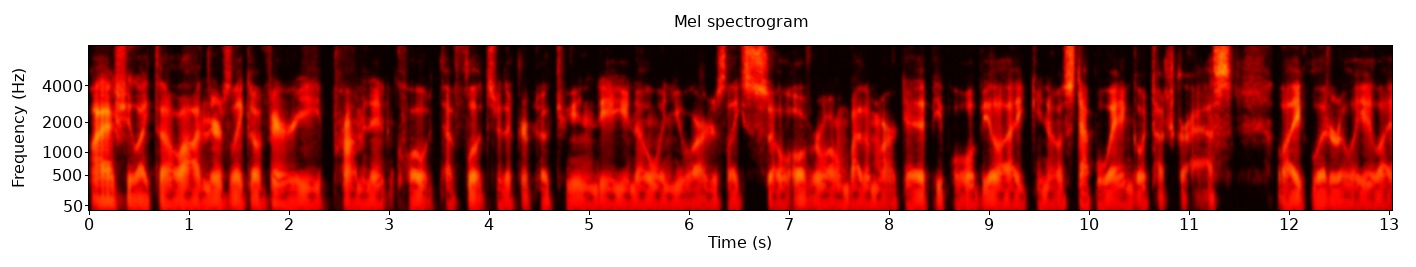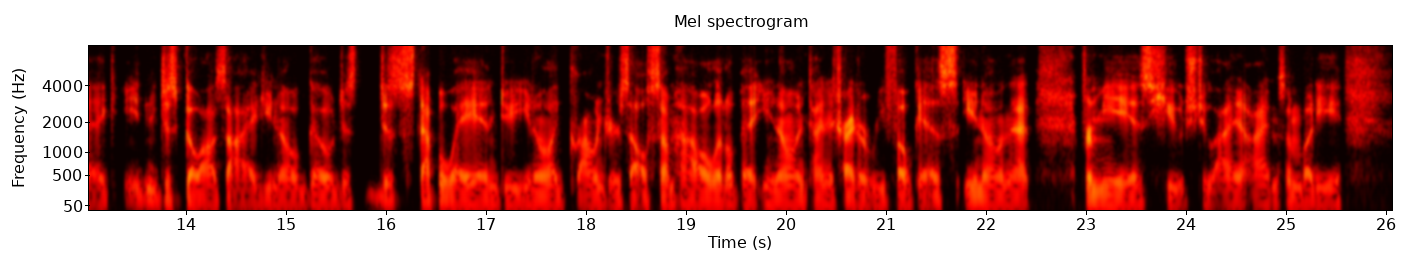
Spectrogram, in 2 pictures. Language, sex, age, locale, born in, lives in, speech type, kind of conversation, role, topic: English, male, 35-39, en-US, United States, United States, conversation, unstructured, none, What is a small habit that has quietly improved your day-to-day life?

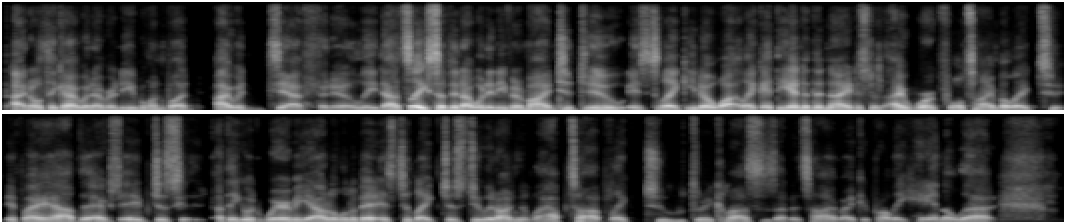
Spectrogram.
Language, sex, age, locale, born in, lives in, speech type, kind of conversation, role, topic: English, male, 40-44, en-US, United States, United States, conversation, unstructured, none, How has technology shaped your learning journey?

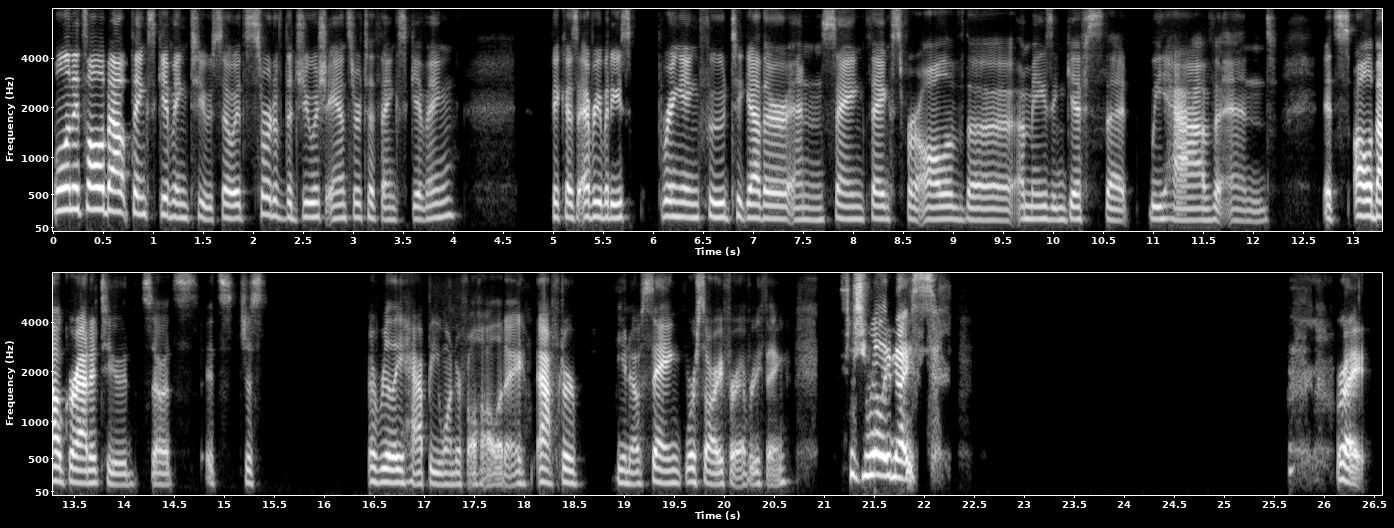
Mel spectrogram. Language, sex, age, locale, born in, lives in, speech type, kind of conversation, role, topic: English, female, 30-34, en-US, United States, United States, conversation, podcast, guest, How do holidays shape your sense of heritage?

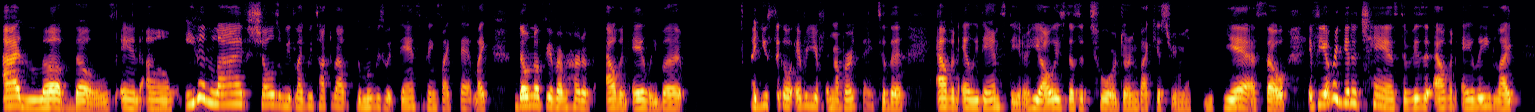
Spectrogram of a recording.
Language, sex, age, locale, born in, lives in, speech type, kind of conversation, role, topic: English, female, 35-39, en-US, United States, United States, conversation, unstructured, none, Would you rather live in a world without music or a world without movies?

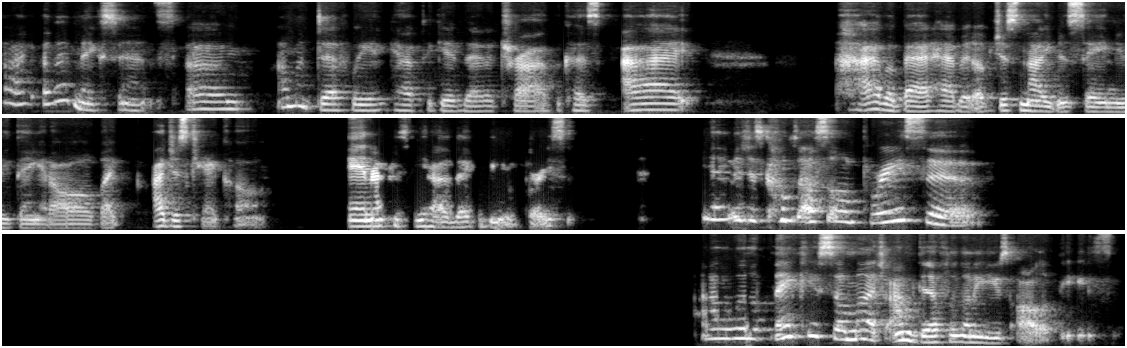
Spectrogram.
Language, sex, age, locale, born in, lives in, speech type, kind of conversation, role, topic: English, female, 30-34, en-US, United States, United States, conversation, unstructured, none, When do you feel okay saying no, even if it disappoints someone you care about?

